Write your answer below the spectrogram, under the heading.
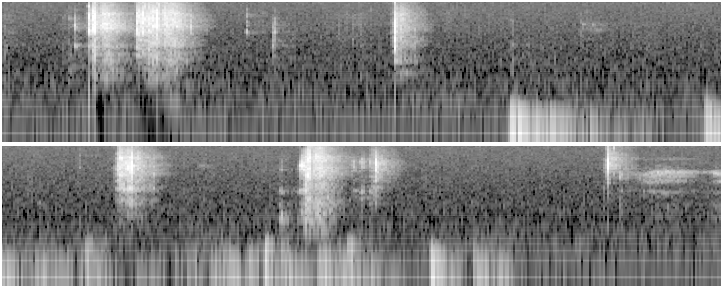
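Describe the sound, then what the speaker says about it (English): Pump shotgun action racked to clear a malfunction, with the shell falling free: a few sharp metallic clacks and sliding clicks spaced across several seconds, close and crisp, separated by quiet gaps with soft low thumps. "Put pressure on the carrier, work the action, and the shell will fall free."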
